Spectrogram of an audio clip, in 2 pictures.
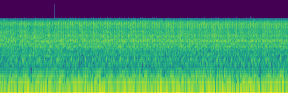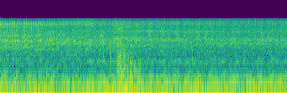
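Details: Kia Pride engine idling with abnormal shaking: low, uneven, lumpy idle with a brief rise near eight seconds; rough idle, cause unknown.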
